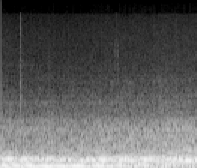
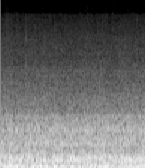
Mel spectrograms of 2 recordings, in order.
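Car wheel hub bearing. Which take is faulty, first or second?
first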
